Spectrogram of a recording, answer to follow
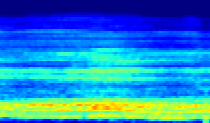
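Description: A man's unaccompanied voice chanting a manqabat, a devotional poem in praise of Imam Ali, in Gilgiti (Shina), with long held notes that glide from one pitch to the next.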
